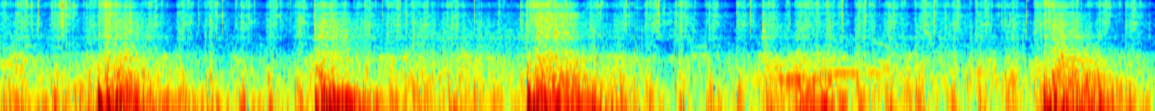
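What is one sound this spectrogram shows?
A rifle fires loud shots that echo in a large hall.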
